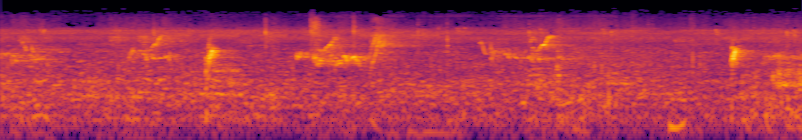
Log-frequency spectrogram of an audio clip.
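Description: Small birds calling: short, sharp chirps at irregular intervals a second or two apart, some sweeping quickly down in pitch, with a small cluster about three seconds in.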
